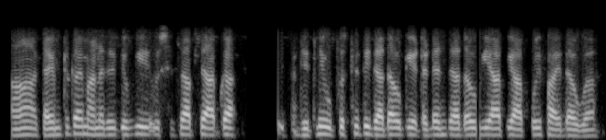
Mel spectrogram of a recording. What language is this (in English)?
Hindi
